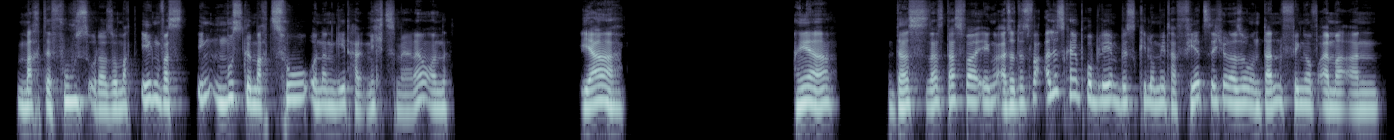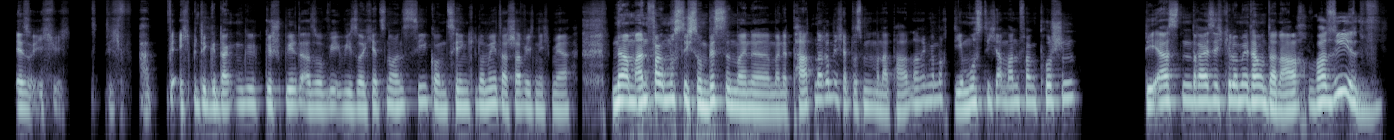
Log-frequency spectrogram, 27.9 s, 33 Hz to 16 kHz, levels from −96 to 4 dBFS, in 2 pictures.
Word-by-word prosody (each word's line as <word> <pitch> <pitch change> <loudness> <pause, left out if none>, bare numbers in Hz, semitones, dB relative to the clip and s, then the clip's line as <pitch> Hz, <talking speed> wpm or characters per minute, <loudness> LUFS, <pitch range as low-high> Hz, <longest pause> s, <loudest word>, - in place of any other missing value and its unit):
macht 145 -1 -1
der 150 - +1
Fuß 175 +4 +2
oder 140 -5 -1
so 140 - +1
macht 145 +1 -3
irgendwas, 165 -4 0
irgend 205 0 -3
'n 170 - +5
Muskel 195 -3 +2
macht 150 -1 -1
zu 195 +1 +1
und 150 - -2
dann 150 -1 -1
geht 160 +2 -3
halt 130 -1 -4
nichts 145 +2 -7
mehr, 125 -2 -8
ne? 185 +8 -2
Und 140 -8 -3 1.3
Ja. 150 -1 +4 1.7
Ja, 160 0 +3 0.5
das 150 +3 +1
das 165 +3 -2
das 185 +1 -1
war 180 -2 +3
irgend 170 +3 -2
also 150 +1 +2
das 165 +1 -3
war - - -6
alles 270 +6 0
kein 245 -1 -2
Problem 185 -3 +1
bis 170 0 -3
Kilometer 165 -3 -2
40 180 +5 -1
oder 170 -3 +2
so 165 +1 +2
und 145 -2 -3
dann 155 +4 +2
fing 155 -2 -2
auf 150 -1 -3
einmal 140 -1 0
an 135 +1 -4 0.3
also, 140 -2 0
ich - - -13
ich - - -19 0.4
ich - - -15 0.2
habe - - -12 0.2
echt 140 - -6
mit 160 - -5
den 155 - 0
Gedanken 145 +1 -2
ge 160 -1 -3
gespielt, 155 0 -1
also, 140 -2 -3
wie 145 -2 -7
wie 140 - -2
soll 135 0 -1
ich 130 - -11
jetzt 145 0 -4
noch 150 - -1
ins 155 +2 -5
Ziel 175 +1 -5
kommen? 145 -5 -3
10 145 +1 -1
Kilometer 150 -1 -1
schaffe 140 +1 -2
ich 135 - -5
nicht 130 0 -8
mehr. 130 -1 -6 0.4
Na, 185 +3 +8
am 180 -1 +5
Anfang 190 +3 +6
musste 195 0 +3
ich 175 - +4
so 165 - +5
'n 145 - +6
bisschen 180 -2 +3
meine 135 -2 +1
meine 125 0 -4
Partnerin 195 +9 -1
ich 200 - -8
habe 160 - -4
das 140 0 -6
mit 150 - -2
meiner 130 -3 -4
Partnerin 160 +8 -5
gemacht, 195 +1 -7
die 135 - 0
musste 170 +5 +1
ich 180 - -4
am 185 - -3
Anfang 175 0 -2
pushen, 200 +4 -2 0.7
die 160 - +4
ersten 185 +1 +2
30 185 -1 +3
Kilometer 185 -1 +4
und 175 - +3
danach 135 +1 +2
war 175 +4 +5
sie, 270 +10 +5
äh, 185 - +5
dw 125 +1 -9
160 Hz, 225 wpm, -24 LUFS, 140-180 Hz, 1.7 s, Na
